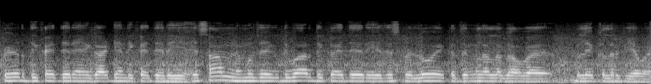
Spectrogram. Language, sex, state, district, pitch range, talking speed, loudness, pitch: Hindi, male, Rajasthan, Bikaner, 145-160 Hz, 275 wpm, -12 LUFS, 150 Hz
